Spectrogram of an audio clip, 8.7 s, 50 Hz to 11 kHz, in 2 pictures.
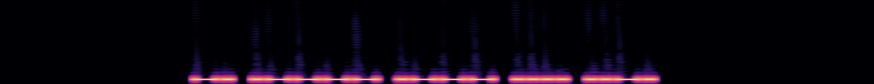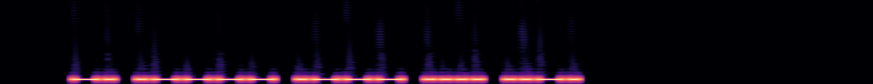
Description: Morse code, heard as a keyed tone, about 30 wpm, 700 Hz. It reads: N1JHF N1JHF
